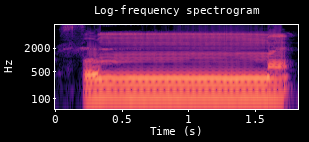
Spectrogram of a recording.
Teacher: Baik, selanjutnya thumma inna 'alaina hisabahum. Perhatikan mim yang bertasydid itu sama merupakan salah satu daripada huruf guna, maka ketika membacanya itu harus ditahan 2 atau 3 harokat.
